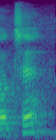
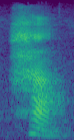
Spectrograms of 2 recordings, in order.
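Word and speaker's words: ح: আমরা এখানে যে অক্ষরটা পড়তেছিলাম সেটা হচ্ছে হা। এই হার উচ্চারণটা একটু কঠিন। এই হাটা হচ্ছে আমাদের এই যে গলার এই যে অংশটা এইযে তৃতীয় অংশটা গলার এযে দ্বিতীয় অংশ যেটা আছে এখান থেকে উচ্চারণ হবে।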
